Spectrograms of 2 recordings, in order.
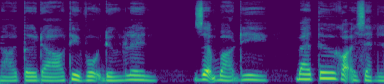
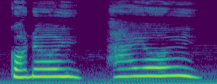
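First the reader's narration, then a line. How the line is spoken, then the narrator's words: Grief-stricken wail. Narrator (Vietnamese): bà Tư gào lên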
